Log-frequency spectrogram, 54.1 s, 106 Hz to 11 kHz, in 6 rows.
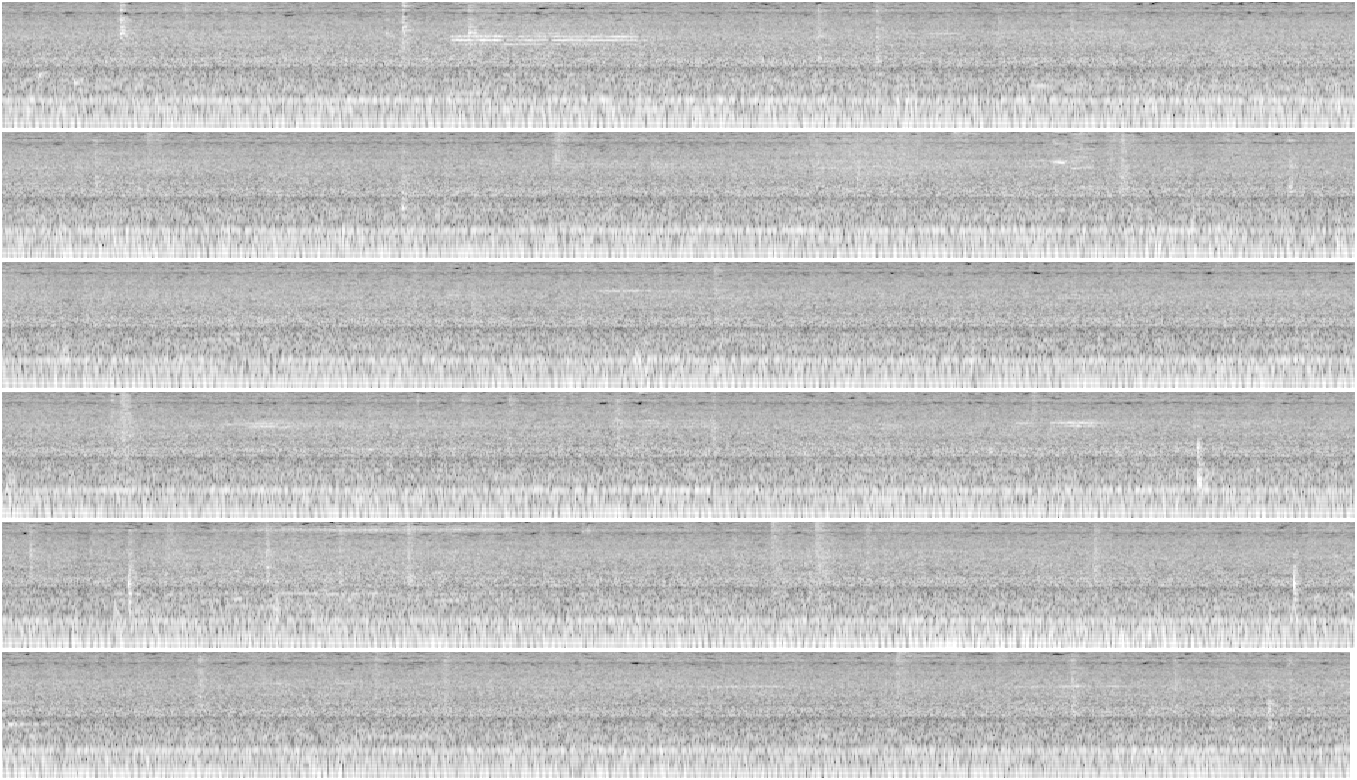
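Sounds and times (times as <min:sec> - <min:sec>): low mechanical hum: 0:23.9 - 0:54.0.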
